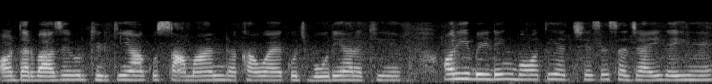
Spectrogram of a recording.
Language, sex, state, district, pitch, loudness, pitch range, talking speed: Hindi, female, Bihar, West Champaran, 205 Hz, -18 LUFS, 195-220 Hz, 195 wpm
